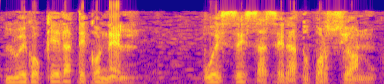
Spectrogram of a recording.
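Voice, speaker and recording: Deep, solemn voice of God. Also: male voice, animated, gravelly, dull audio, faint music behind, heavily acted. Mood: solemn, commanding. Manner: solemn, commanding, measured instructions. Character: solemn male God dictating ritual law to Moses. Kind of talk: dramatized audio Bible scripted reading.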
